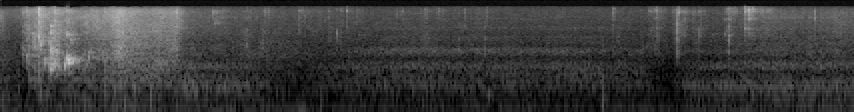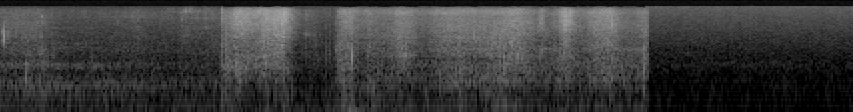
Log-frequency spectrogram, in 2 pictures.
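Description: Close handling noises: fabric rustle and a wet squish of hands working, with a brief sharper scrape about five and a half seconds in and a click just after.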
